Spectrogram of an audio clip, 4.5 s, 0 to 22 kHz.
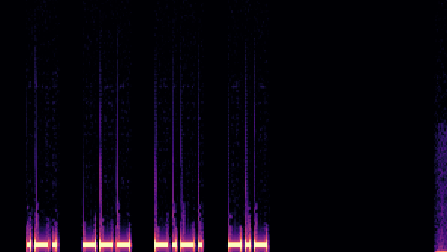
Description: Morse code, heard as a keyed tone, about 28 wpm, spaced as for 20 wpm, 700 Hz. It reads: ROCK
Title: 2x Character Spacing - Top 500 Words - 28wpm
